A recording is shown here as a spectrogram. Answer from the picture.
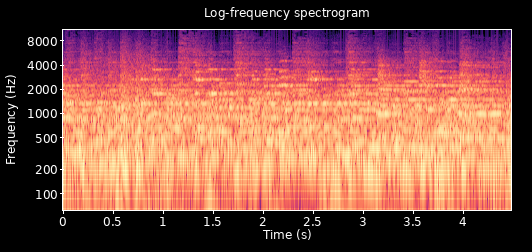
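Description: Steel band playing: many steel pans struck together in dense runs of ringing notes over a steady rhythm.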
